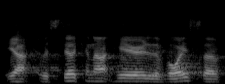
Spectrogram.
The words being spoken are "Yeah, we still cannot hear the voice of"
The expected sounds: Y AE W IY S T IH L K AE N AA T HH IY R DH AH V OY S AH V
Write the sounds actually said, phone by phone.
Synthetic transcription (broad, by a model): Y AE W IY S T IH L K AE N AA T HH IY R DH AH V OY S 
